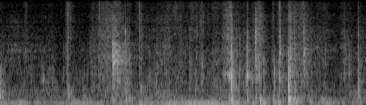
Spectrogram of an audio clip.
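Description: Handling sounds as a tablet and a sketchbook are moved about on a wooden table: a soft rustle and several light taps and knocks, the sharpest a little under four seconds in.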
